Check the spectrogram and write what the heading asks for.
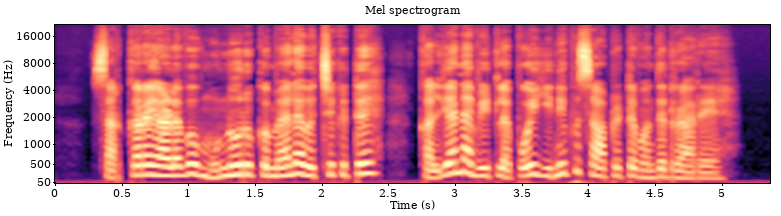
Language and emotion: Tamil, sad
